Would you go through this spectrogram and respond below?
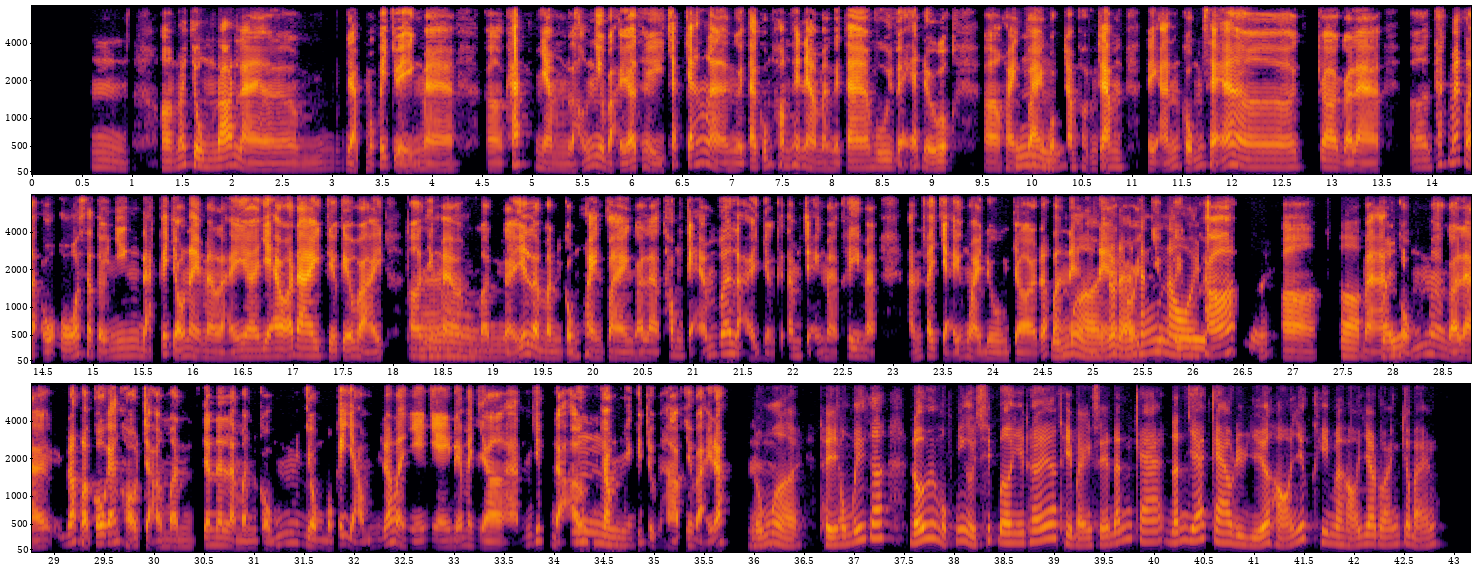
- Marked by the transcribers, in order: tapping; in English: "shipper"
- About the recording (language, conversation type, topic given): Vietnamese, podcast, Bạn thường có thói quen sử dụng dịch vụ giao đồ ăn như thế nào?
